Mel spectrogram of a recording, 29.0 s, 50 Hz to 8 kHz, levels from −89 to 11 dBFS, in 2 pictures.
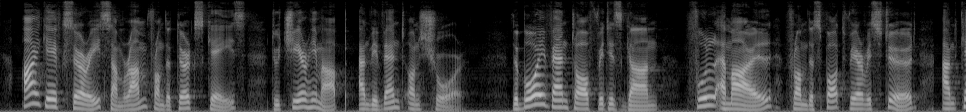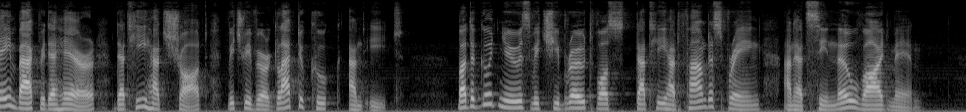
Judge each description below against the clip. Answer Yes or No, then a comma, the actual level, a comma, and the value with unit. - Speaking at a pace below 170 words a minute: Yes, average, 150 wpm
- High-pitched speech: No, low, 135 Hz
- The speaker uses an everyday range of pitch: No, wide, 5.7 semitones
